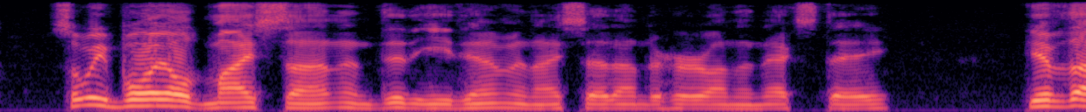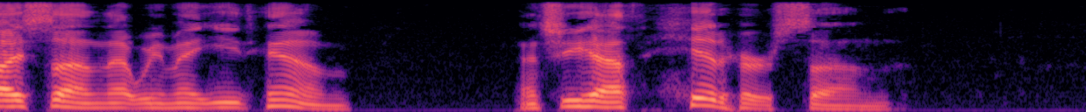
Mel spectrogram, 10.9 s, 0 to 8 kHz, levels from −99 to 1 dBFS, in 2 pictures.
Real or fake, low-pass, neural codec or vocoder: real; 7.2 kHz; none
